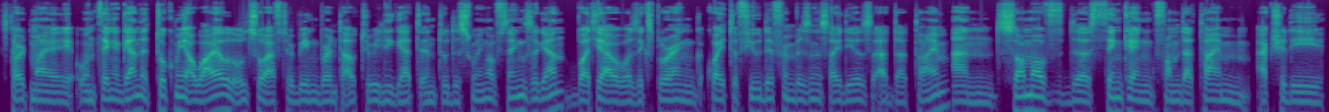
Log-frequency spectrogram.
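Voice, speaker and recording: A man's voice: sits low, steady tone, moderate pace, hardly any pauses, no room sound, studio quality. A man in his thirties from Egypt, a startup founder giving thoughtful, conversational interview answers with frequent fillers and restarts.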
